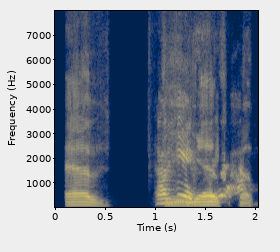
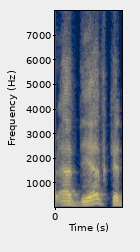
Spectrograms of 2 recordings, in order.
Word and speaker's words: Avdiivka: I'm sure I just butchered that. Avdiivka.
